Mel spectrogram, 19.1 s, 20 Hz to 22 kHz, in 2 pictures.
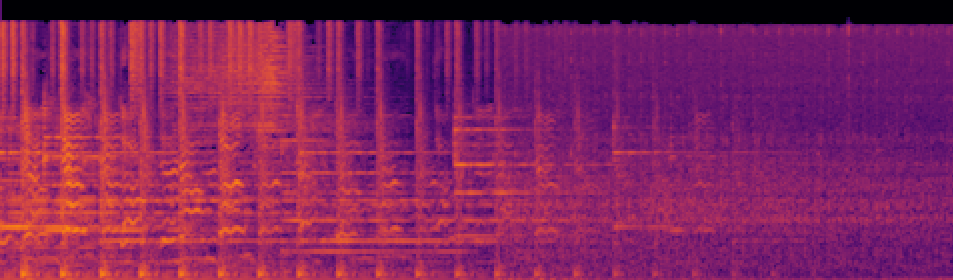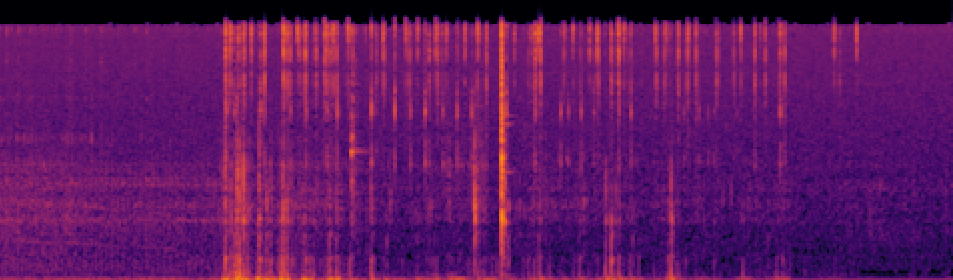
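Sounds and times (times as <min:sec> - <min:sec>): harness clicks and rustles: 0:11.8 - 0:17.5.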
